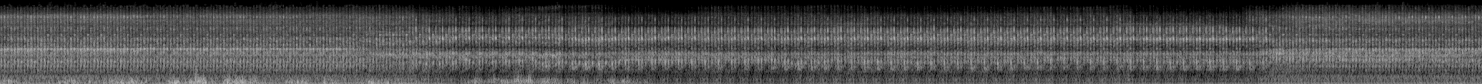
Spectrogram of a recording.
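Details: VW Golf 1.9 TDI AHF 110 hp diesel at idle: steady rapid tick over the clatter from the upper engine; owner unsure whether injector or lifter noise.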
